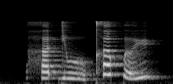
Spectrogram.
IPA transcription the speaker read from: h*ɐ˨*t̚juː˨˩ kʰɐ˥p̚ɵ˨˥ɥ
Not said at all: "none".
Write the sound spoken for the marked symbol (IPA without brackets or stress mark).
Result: ɐ˨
